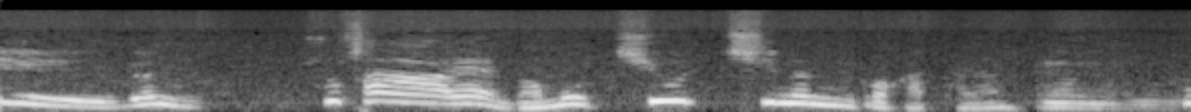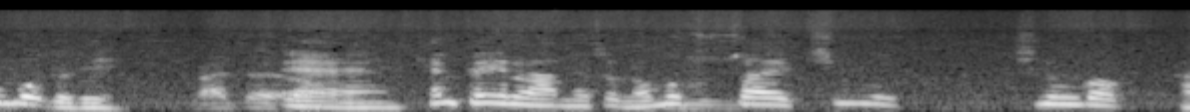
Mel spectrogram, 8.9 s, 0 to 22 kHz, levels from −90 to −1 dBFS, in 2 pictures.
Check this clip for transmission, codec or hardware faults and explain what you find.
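Two faults stand out, both from a noise suppressor: its processing artifacts run through the whole recording, and at six points it cuts into the speech itself.

Noise suppressor artifacts are present from start to finish. The room noise, which sits about 15 dB below the speech, dips away in the gaps and creeps back up beneath each phrase. The suppressor estimates the steady background and turns down each frequency band it judges to be noise, frame by frame, by about 20 dB here. Because that decision shifts from moment to moment, the remaining noise pumps instead of staying even.

Speech cut by the noise suppressor occurs at 0.44 to 0.80 s, 1.14 to 1.37 s, 2.31 to 2.86 s, 3.23 to 5.54 s, 6.56 to 7.83 s and 8.27 to 8.54 s. Within each span, short stretches of the speech sound swallowed or faded. The longest span, 3.23 to 5.54 s, loses the most, somewhere near three-quarters of a second in total. 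The suppressor mistook these low-level speech parts for background and pulled them down with it, by about 16 to 22 dB at the deepest points.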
